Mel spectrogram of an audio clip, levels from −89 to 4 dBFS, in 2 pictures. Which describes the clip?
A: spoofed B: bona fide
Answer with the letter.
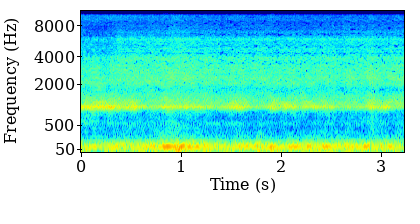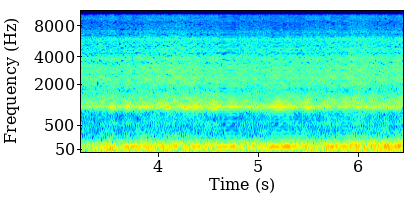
A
